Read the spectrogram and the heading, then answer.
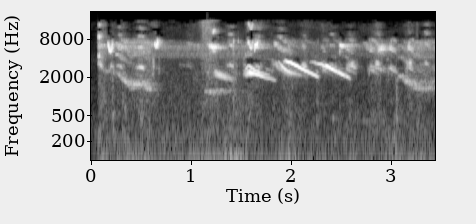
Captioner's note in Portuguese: trinca ferro cantando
